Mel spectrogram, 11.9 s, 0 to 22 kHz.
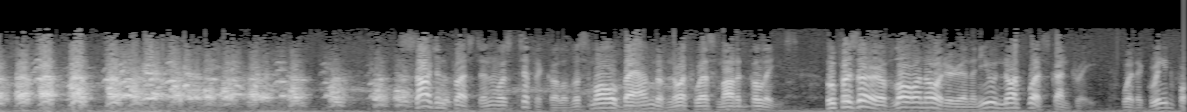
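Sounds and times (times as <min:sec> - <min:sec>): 
husky sled dogs barking and yipping in storm and snow in the Yukon: 0:00.0 - 0:07.0
speech: 0:04.2 - 0:11.8.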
